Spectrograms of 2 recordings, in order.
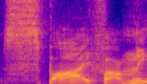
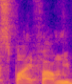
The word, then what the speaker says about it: Spy x Family: but yeah i called spy family because this x is silent like hunter hunter yeah so this is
